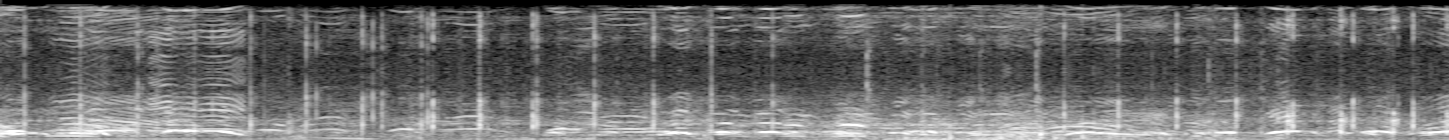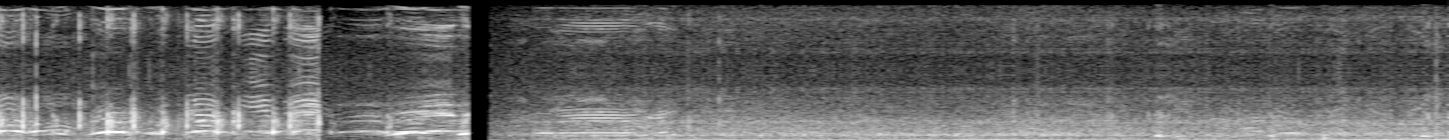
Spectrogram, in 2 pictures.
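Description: Baseball spectators shouting and calling out over one another, with scattered sharp claps or knocks. After a sudden cut about ten seconds in, the voices drop away and a steady low rumble takes over.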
